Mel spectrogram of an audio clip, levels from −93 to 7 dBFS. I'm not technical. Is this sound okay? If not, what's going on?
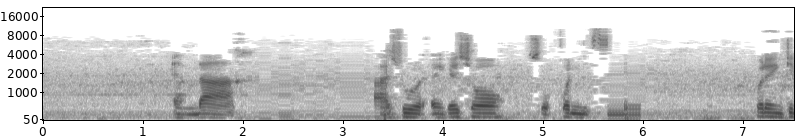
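No, it has two problems. The whole recording has a washy, ringing quality with a hiss that swells and fades along with the voice, and everything above about 10 kHz is missing, so it lacks crispness. That's most likely WMA compression: the file was squeezed hard to save space, and the encoder smeared and discarded fine detail to get there.

Then, from 2.05 to 3.43 seconds and again from 5.58 to 6.14 seconds, the voice turns into a stiff, metallic buzz, still roughly following the speech. That's robotic sound from repeated short buffers. The likely cause is that audio arrived too slowly, so the software kept replaying the last sliver, about 15 ms, which skipped most of the real sound and imposed a fixed hum near 67 Hz.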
